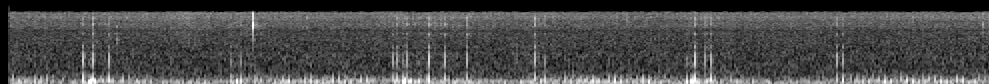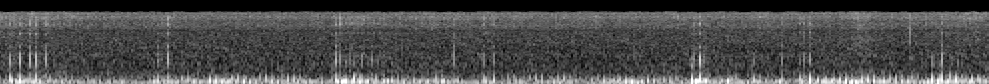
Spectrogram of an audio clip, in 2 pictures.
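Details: Old calico cat purring while enjoying head strokes before bed indoors; steady low rumbling purr throughout, pulsing with each breath, with soft brief rustles from stroking.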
